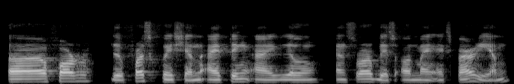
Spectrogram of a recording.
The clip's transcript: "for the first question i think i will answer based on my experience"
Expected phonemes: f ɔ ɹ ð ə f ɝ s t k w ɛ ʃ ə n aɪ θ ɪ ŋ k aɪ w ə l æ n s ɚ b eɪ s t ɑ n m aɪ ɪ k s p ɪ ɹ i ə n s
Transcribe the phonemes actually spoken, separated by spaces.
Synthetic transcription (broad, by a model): f ɔ ɹ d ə f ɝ s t k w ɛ s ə n aɪ t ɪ ŋ k aɪ w ə l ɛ n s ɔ b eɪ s ɑ n m aɪ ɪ k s p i ɹ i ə n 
